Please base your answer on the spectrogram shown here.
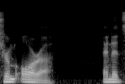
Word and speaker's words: Oura: I don't even know how to spell it. I think it's the AU. Is it AURA?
